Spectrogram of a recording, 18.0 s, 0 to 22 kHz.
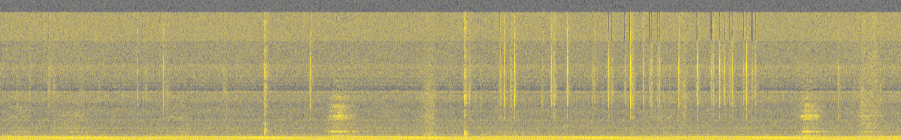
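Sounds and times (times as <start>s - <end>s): steady electrical hum: 0.0s - 18.0s
typing clicks: 11.0s - 15.2s.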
